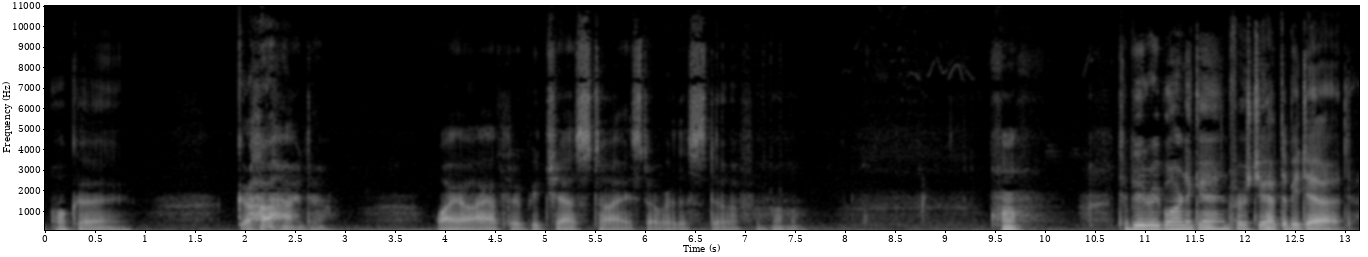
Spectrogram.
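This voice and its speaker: A man in his sixties rambling alone between lines of his own poetry, halting, questioning himself and repeating phrases. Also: a bass voice, gravelly, darkish tone, breathy edge. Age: 60s. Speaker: poet reading own work and commenting. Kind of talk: rambling solo monologue mixed with poem reading.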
